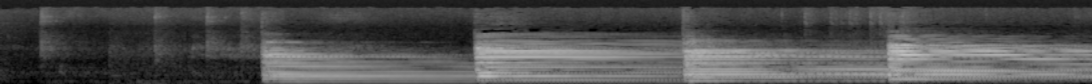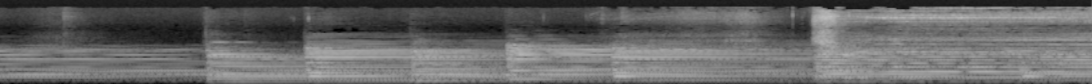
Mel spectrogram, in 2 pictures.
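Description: Upright piano playing slow sustained chords, each struck and left to ring, changing about once a second. It comes in suddenly after about a second of near silence.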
